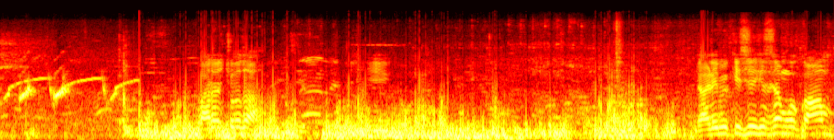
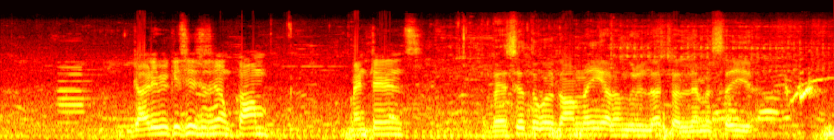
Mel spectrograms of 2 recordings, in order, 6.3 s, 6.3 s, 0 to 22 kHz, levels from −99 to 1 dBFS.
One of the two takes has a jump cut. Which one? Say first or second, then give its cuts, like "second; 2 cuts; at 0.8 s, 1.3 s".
first; 1 cut; at 1.0 s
